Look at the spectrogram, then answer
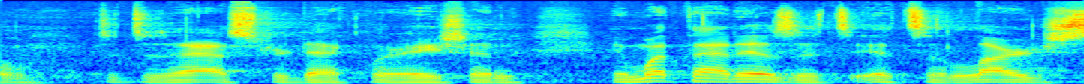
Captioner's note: water splashing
